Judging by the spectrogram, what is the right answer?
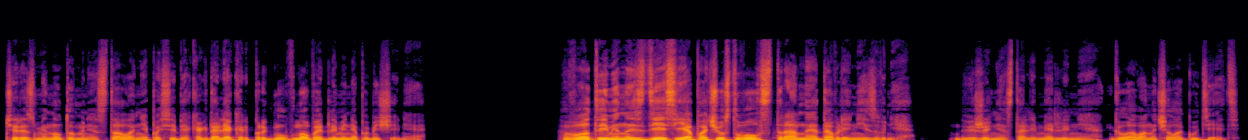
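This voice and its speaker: A man's voice: on the low side, normal speed, no echo. Man narrating a story, dry and close. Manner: steady first-person storytelling. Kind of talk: scripted audiobook narration.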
